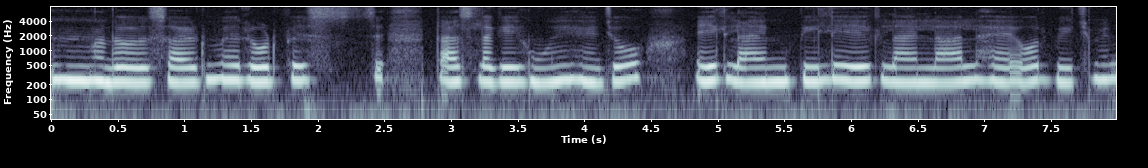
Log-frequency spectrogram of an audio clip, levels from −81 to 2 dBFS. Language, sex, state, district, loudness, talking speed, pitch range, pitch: Hindi, female, Chhattisgarh, Korba, -14 LUFS, 145 wpm, 225-245 Hz, 235 Hz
